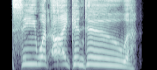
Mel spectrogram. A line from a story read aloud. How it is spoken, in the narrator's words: squealed Max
